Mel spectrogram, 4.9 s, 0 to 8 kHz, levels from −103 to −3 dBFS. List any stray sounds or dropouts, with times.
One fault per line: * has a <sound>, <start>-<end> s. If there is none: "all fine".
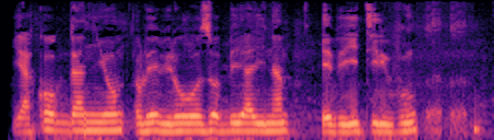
* has a laugh, 4.3-4.7 s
